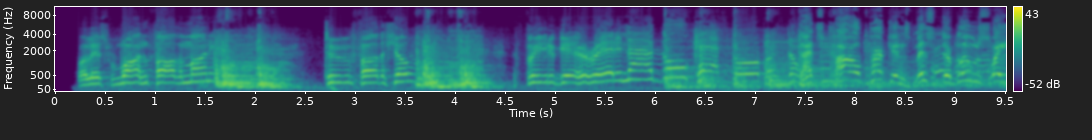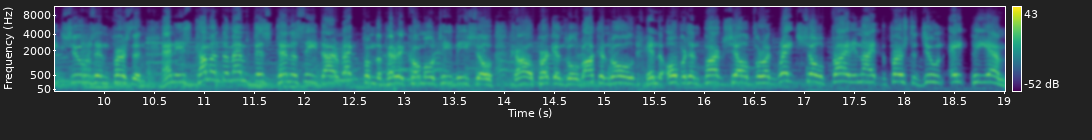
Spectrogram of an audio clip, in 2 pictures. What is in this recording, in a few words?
Advertisement; Overton Park Shell Concert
